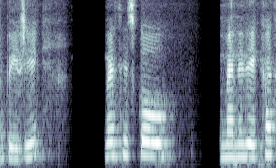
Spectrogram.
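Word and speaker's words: Piaget: वैसे इसको मैंने देखा था एक और शॉर्ट लेक्चर सीरीज के अंदर, उसको पैगेट पढ़ रहे थे, आई डोंट नो व्हाई, लेकिन मैंने इसकी सही प्रोनाउंसिएशन देखी तो इसको पेजे पढ़ना है हमने।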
